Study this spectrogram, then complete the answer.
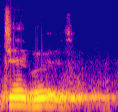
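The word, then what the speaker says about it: table: কি বলবো, আমার একটি টেবিল, যেটা আমরা বাংলায় বলি টেবিল। তো আই হ্যাভ এ টেবিল, যদিও উচ্চারণটা I have a টেবল। টেবিল যেটাকে আমরা বলি বাংলায়, এটার ইংলিশ হলো টেবল।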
